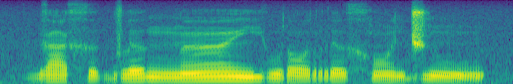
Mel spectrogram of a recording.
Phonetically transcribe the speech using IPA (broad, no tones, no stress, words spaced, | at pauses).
ɡaxəɡlə ŋœ̃ːjuɾɔ rəxɔ̃d͡ʒũ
